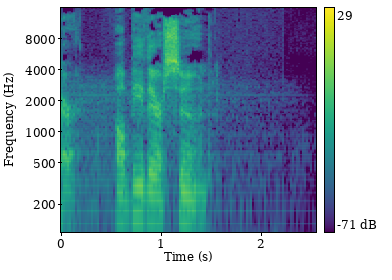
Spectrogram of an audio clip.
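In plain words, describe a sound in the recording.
A man speaks calmly.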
